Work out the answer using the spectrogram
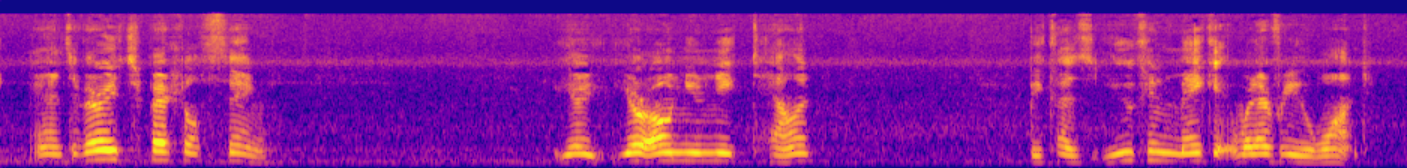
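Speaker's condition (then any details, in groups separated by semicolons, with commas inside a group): Cerebral palsy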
